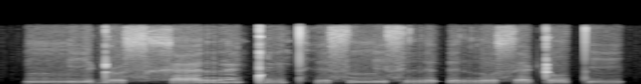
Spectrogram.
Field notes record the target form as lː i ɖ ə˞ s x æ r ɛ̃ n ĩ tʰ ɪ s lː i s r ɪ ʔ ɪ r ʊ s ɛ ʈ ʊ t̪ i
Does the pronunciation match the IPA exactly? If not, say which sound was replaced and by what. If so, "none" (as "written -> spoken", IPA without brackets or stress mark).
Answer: n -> ǃ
